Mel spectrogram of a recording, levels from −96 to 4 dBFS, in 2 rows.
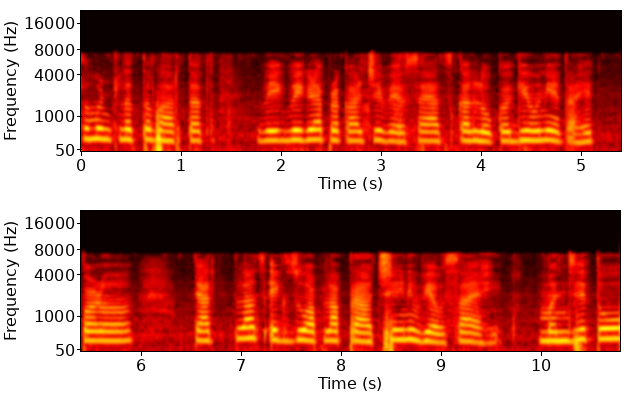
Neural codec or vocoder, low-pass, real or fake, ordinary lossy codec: vocoder, 44.1 kHz, 128 mel bands, Pupu-Vocoder; 7.2 kHz; fake; AAC, 32 kbps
